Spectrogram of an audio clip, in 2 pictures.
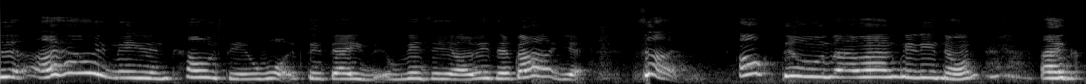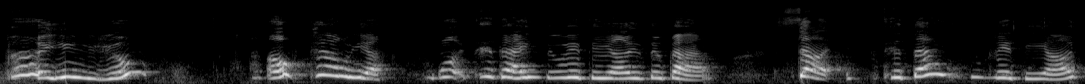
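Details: Dysarthria in a woman with cerebral palsy, speaking English.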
